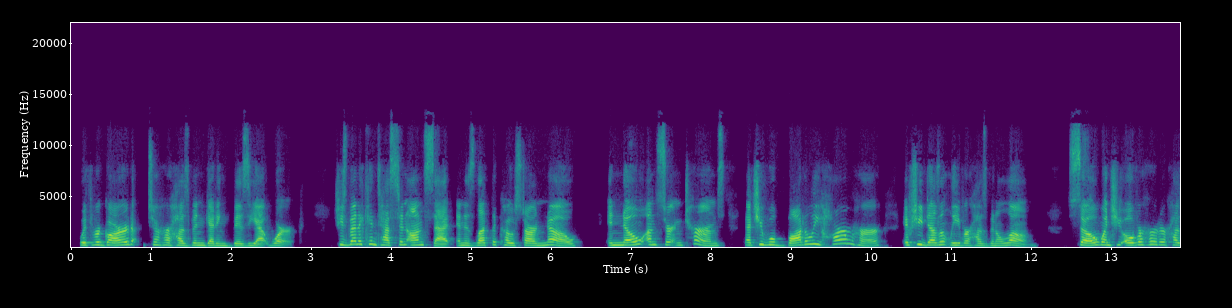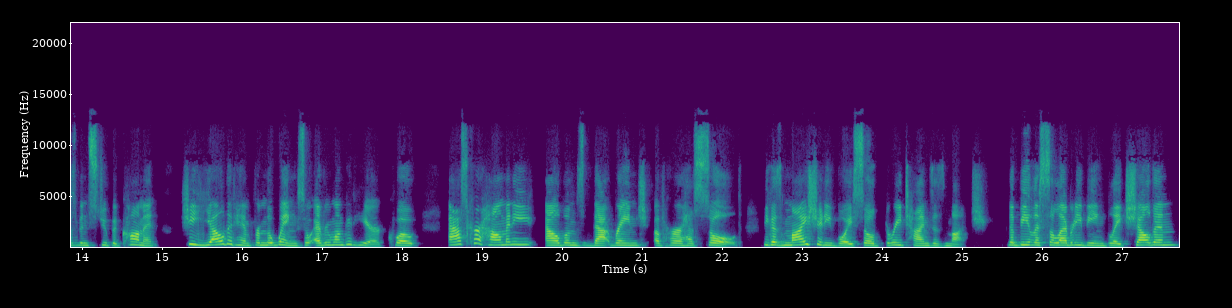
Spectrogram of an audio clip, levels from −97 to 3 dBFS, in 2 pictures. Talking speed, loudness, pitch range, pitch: 180 wpm, -19 LUFS, 210-270 Hz, 235 Hz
